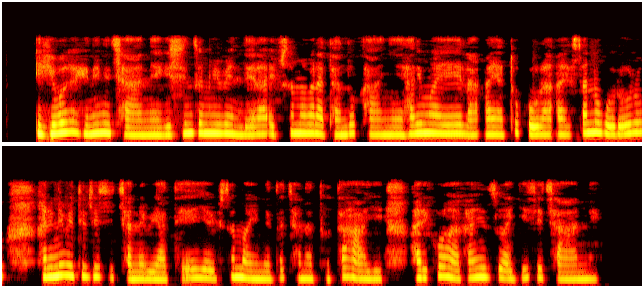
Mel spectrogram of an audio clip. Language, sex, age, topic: Rundi, female, 25-35, education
